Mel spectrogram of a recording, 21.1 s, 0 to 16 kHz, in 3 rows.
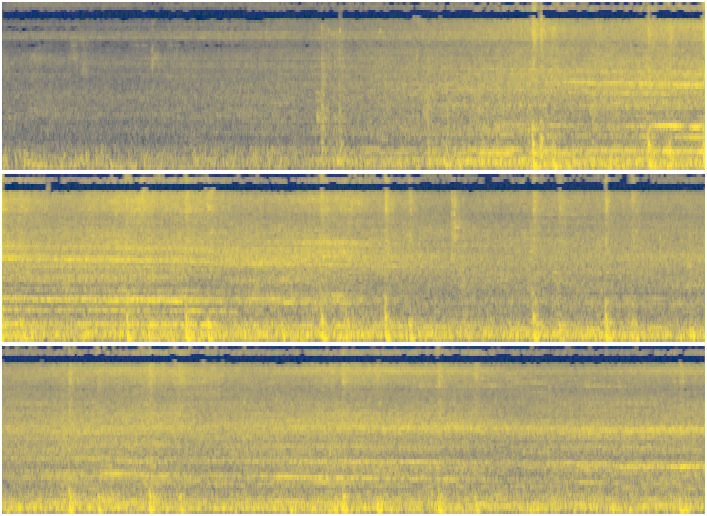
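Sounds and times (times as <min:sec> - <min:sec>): train wheels rumbling on rail: 0:00.0 - 0:21.0
train whine: 0:00.0 - 0:21.0.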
